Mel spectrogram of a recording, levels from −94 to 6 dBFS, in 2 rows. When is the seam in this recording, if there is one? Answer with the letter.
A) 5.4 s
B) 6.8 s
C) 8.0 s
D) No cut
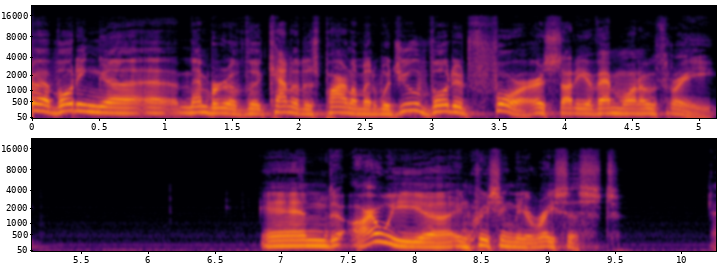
B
